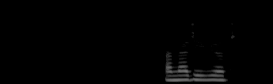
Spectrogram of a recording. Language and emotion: Russian, neutral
